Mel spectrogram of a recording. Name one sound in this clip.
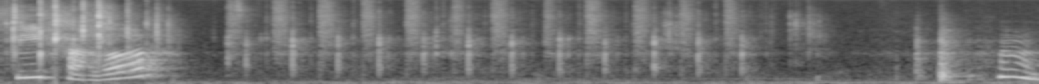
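A spray bottle hisses in quick short bursts.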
